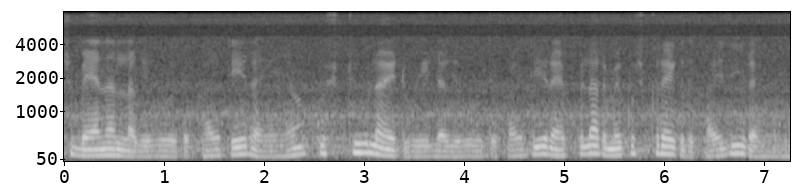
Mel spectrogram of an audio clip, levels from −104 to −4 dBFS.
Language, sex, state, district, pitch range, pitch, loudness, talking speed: Hindi, male, Uttar Pradesh, Deoria, 105-150 Hz, 120 Hz, -27 LUFS, 205 wpm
